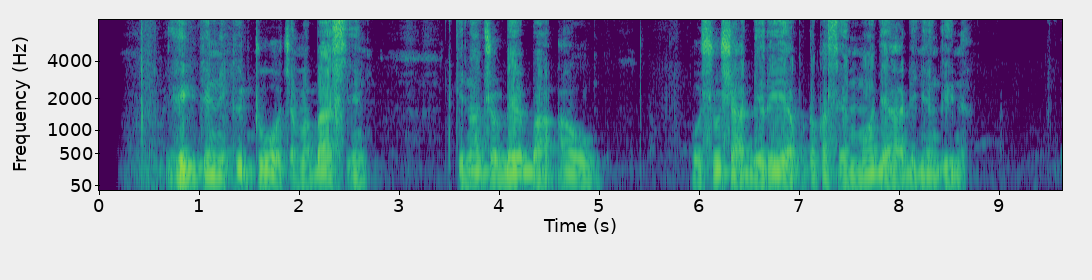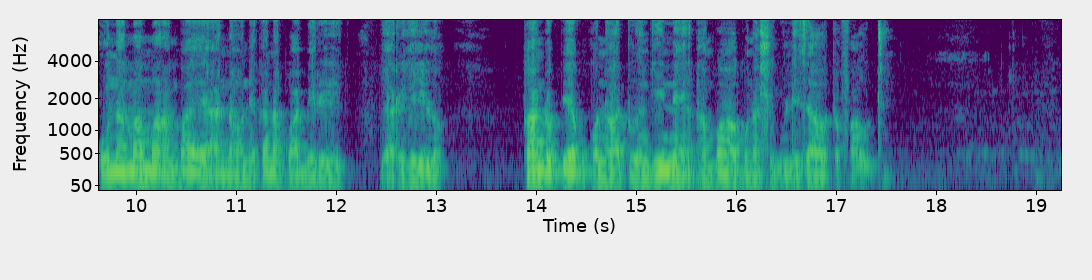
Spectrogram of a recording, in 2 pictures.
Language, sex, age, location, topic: Swahili, male, 25-35, Nairobi, government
